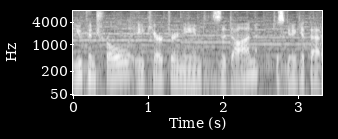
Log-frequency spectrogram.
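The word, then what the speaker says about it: Zidane: control a character named zidon just going to get that out of the way real quick that's how I pronounce his name like the headbutting soccer player are we uh are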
